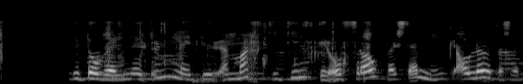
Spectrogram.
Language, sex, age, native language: Icelandic, male, 20-29, Icelandic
